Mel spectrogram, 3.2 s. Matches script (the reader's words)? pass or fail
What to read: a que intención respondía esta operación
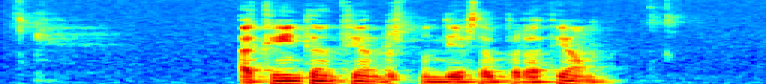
pass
